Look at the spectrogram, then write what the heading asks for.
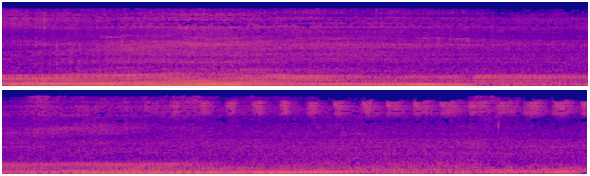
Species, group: Yoyetta celis, Cicadidae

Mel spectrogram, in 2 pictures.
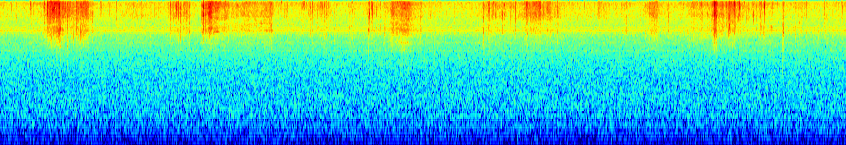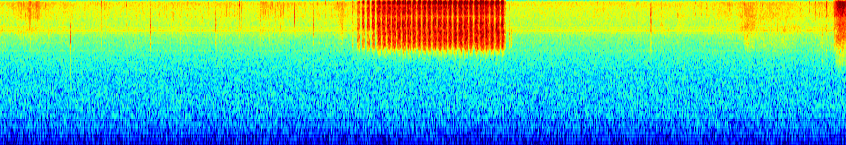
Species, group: Omocestus antigai, Orthoptera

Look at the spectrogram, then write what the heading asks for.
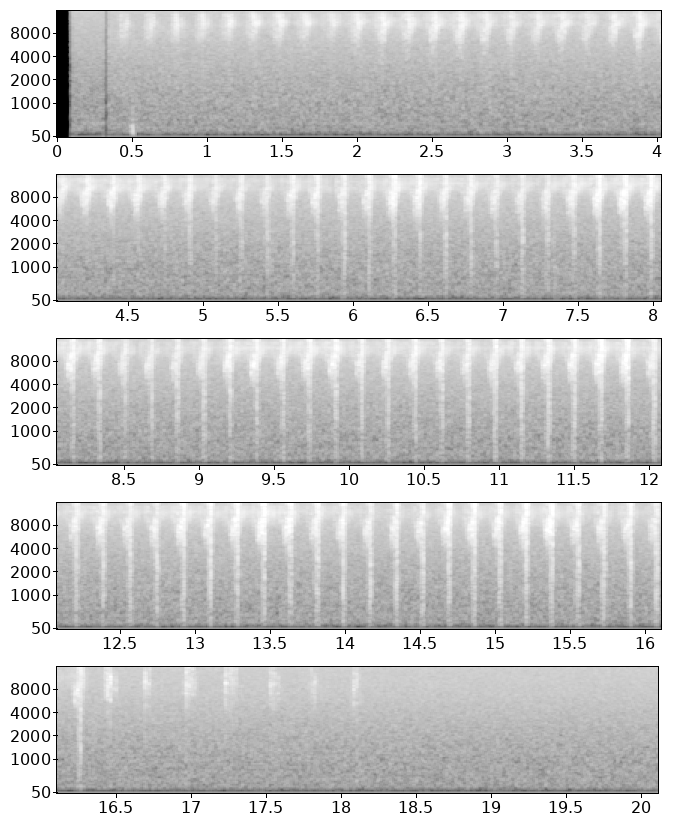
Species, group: Gomphocerus sibiricus, Orthoptera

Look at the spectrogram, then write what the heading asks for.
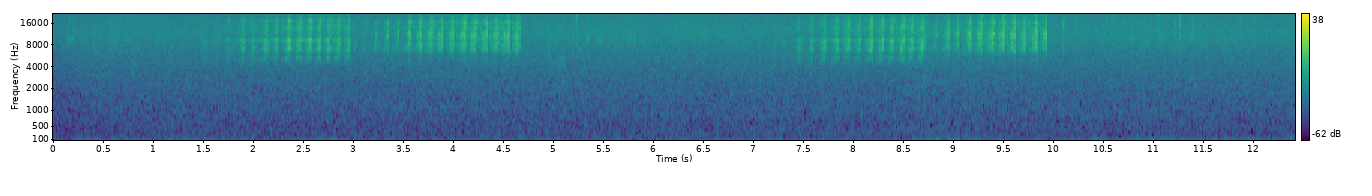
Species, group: Pseudochorthippus parallelus, Orthoptera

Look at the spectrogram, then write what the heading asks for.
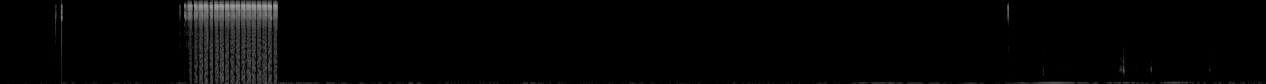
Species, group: Platycleis escalerai, Orthoptera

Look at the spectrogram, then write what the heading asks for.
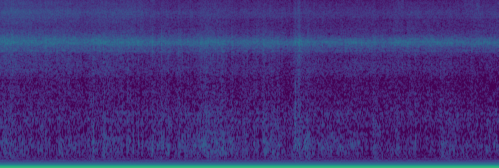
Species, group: Platycleis albopunctata, Orthoptera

